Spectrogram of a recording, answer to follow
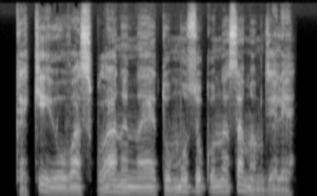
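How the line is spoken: Low voice. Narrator (Russian): низким голосом проговорил я

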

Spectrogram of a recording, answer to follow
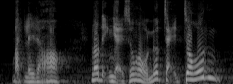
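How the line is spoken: Frightened shout. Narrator (Vietnamese): Ông Dũng sợ quá, ông hét lên

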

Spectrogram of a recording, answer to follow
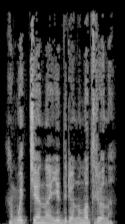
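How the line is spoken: Muttered. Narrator (Russian): пробормотал он

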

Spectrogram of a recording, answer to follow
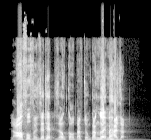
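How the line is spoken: Furious old man shouting. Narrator (Vietnamese): tiếng quát tháo của tà kiếm

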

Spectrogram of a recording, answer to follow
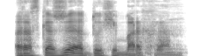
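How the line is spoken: Rude demand. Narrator (Russian): грубо потребовал

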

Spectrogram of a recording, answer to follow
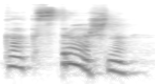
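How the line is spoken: Whisper. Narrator (Russian): прошептала она

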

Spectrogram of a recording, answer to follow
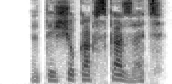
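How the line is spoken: Snort. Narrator (Russian): хмыкнул Холм

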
